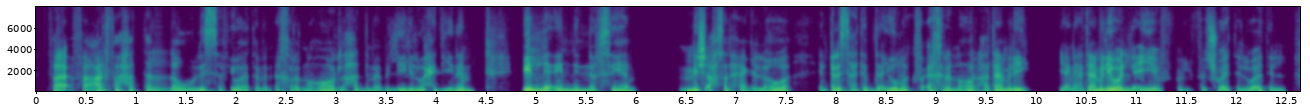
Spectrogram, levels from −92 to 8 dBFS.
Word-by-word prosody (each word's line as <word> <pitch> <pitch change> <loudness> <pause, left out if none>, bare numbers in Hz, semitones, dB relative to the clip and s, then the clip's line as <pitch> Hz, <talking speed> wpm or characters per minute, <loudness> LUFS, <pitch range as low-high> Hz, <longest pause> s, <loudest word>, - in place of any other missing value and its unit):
ف - - -3
فعارفة 150 +5 0
حتى 145 -4 -4
لو 115 +3 -3
لسه 130 -2 -1
في 120 +4 -4
وقت 130 -1 -3
من 105 -1 -7
آخر 130 -3 -6
النهار 110 +4 -2
لحد 120 +5 -5
ما 105 -3 -6
بالليل 110 +7 -3
الواحد 115 -2 -2
ينام، 125 +10 0 0.5
إلا 175 -3 +9
إن 185 +2 +3
النفسية 145 - +1 0.5
مش 130 +1 +2
أحسن 140 - -3
حاجة، 105 -3 -6
اللي 100 +1 -4
هو 125 +2 +1 0.3
أنت 105 +3 -1
لسه 135 0 +2
هتبدأ 125 -2 -3
يومك 135 +2 +2
في - - -9
آخر 130 - 0
النهار، 110 +4 -1
هتعمل 135 +7 +2
إيه؟ 130 -3 +1 0.3
يعني 95 0 -4
هتعمل 130 +4 +3
إيه 130 - +9
والّا 125 -6 +5
إيه 110 +1 +2
في 105 - -13
ال - - -11
في - - -11
شوية 110 0 -1
الوقت 110 +3 -1
ال 105 -3 -5
120 Hz, 205 wpm, -22 LUFS, 110-135 Hz, 0.5 s, إلا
